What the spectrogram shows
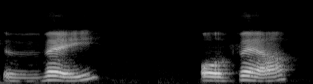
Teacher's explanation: when you say they or the it's that sound actually because it's like a zed sound but you are sticking your tongue out. So that's kind of like the closest sound in English that I can think of. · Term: soft zed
